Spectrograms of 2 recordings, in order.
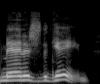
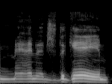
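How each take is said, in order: First: It is said in a sincere, approving tone. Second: It is said in a dismissive, sneering tone. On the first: The play was genuinely solid and careful. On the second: The play was merely adequate, nothing special.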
